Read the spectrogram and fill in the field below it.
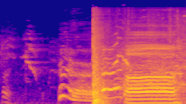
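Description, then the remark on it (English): A single heavy thunk, like a knock on a door, lands sharply midway, with a voice-like hum before it and a sustained tonal vocal sound after. “Is that a knock?”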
